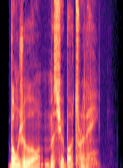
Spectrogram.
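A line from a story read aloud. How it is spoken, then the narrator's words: Low voice. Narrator (French): dit-il à voix basse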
